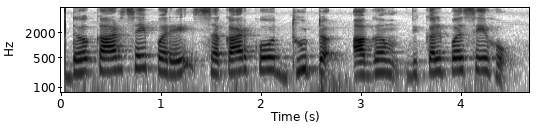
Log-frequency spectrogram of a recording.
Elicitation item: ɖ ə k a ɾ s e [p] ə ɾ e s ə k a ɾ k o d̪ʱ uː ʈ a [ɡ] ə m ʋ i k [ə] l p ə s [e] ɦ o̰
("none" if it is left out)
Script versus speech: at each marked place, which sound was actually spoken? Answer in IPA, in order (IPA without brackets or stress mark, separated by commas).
p, ɡ, ə, e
